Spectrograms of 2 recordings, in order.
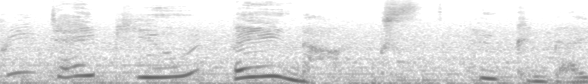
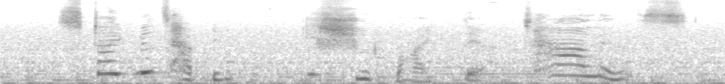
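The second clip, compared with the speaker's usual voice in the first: exaggerated, over-pronounced put-on British accent. Reading out the agency's shutdown statement in a put-on british accent. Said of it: "Because I was trying to be British".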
